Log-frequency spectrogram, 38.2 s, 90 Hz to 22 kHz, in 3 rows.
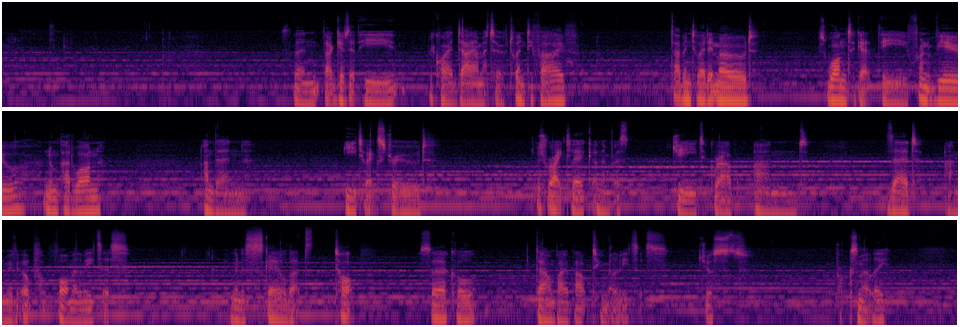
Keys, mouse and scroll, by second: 7.1 KP_1, 9.0 Tab, 11.9 e, 17.3 g, 28.9 s.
